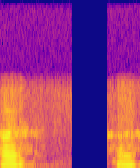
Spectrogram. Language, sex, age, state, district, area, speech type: Assamese, female, 18-30, Assam, Goalpara, urban, conversation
